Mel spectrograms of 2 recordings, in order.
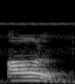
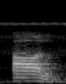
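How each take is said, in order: First: The vowel is a rounded 'aw' sound. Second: The vowel is an open, unrounded 'ah' sound. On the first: The speaker calls it right. "ऑल, क्या है, ऑल" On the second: The speaker calls it wrong. "बहुत सारे लोग इसे आल पढ़ते हैं ... आल आल जो है ना वो गलत है"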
